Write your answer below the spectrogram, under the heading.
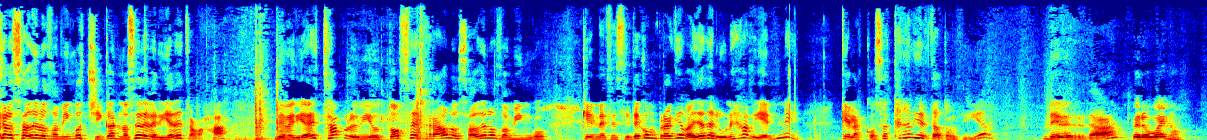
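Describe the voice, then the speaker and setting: Over light background noise, a woman speaks at a very fast pace in a high pitch. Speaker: family vlogger. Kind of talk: casual vlog chat. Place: home room. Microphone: phone near.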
